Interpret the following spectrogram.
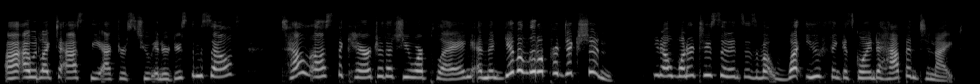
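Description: A young woman with a very high voice hosts a livestream in an upbeat style. She is close on a studio mic, and the sound is dry. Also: very animated, quick pace, dry recording. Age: young adult. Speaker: show host. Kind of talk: upbeat livestream hosting, introducing guests. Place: small room at home, video call. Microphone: studio microphone on a stand, headphones.

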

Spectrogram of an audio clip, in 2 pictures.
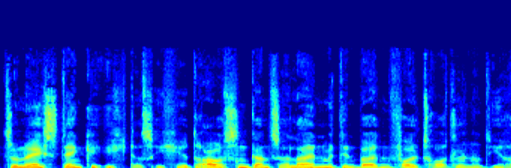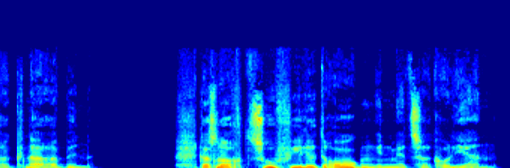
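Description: A male audiobook narrator with a very low, rough-edged voice. He reads a first-person horror story dramatically, brooding and theatrical in his delivery. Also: animated, normal speed.

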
